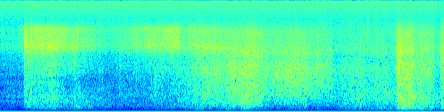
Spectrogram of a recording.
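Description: ocean waves and surf

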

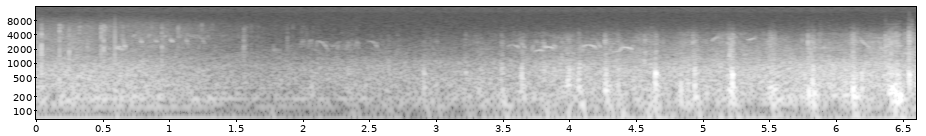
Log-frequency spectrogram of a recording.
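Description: horse hooves clip-clopping

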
